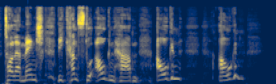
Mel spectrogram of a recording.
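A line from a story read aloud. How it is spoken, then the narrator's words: Horrified cry. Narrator (German): Entsetzt rief Nathanael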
